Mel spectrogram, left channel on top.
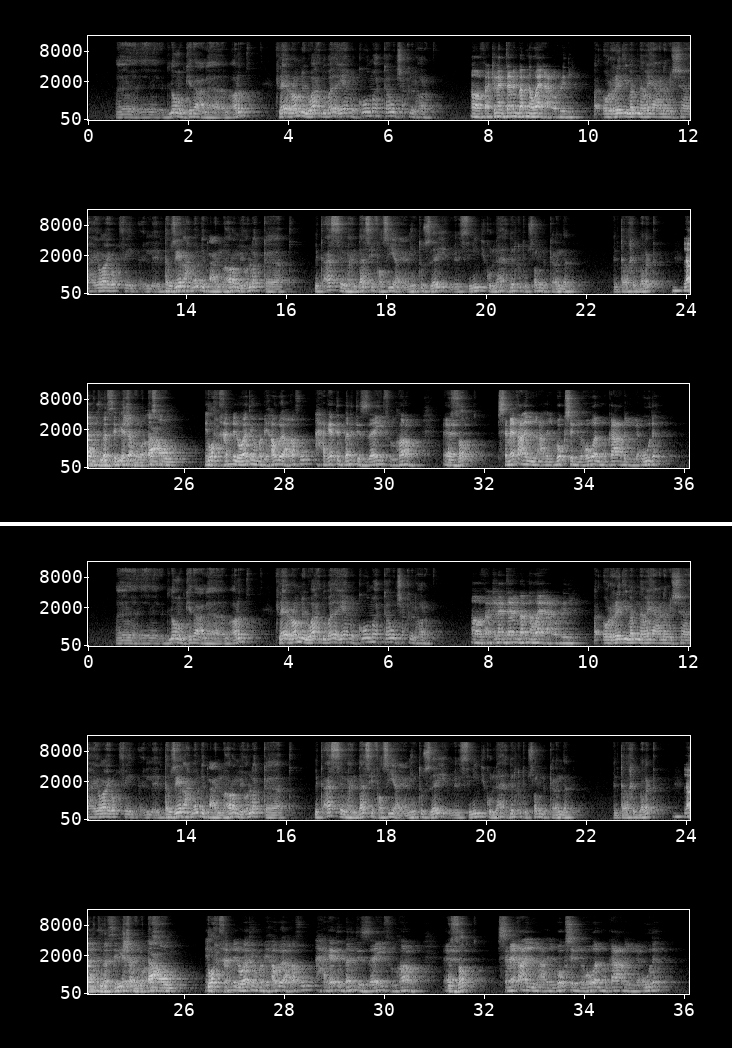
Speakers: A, on the right; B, on the left.
A: آه، آه، ادلهم كده على الارض تلاقي الرمل لوحده بدأ يعمل كومة كون شكل الهرم
B: اه فأكنك بتعمل مبنى واقع اوريدي
A: اوريدي مبنى واقع انا مش ه- هيقع يروح فين ال- التوزيع
B: اوكي
A: الاحمال بتاع الهرم بيقول لك متقسم هندسي فظيع يعني انتوا ازاي من السنين دي كلها قدرتوا توصلوا للكلام ده انت واخد بالك
B: لا
A: الكوردينيشن
B: ومش بس كده هو
A: بتاعهم
B: أصلا أنت
A: تحفة
B: لحد دلوقتي هم بيحاولوا يعرفوا حاجات اتبنت إزاي في الهرم آه،
A: بالظبط
B: سمعت عن ال... عن البوكس اللي هو المكعب اللاقوده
